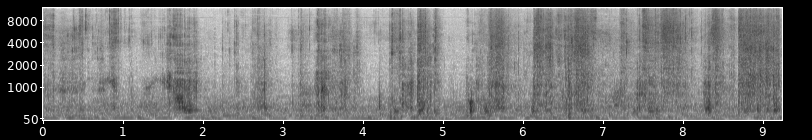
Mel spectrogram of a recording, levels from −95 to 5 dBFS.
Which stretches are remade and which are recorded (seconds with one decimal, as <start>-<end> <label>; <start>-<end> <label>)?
0.0-9.2 recorded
